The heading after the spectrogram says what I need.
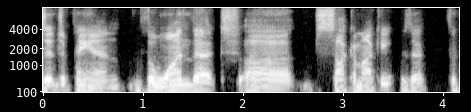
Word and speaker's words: Sakamaki: The one that Sakamaki, is that the correct pronunciation? Yes. That Sakamaki, he beached.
